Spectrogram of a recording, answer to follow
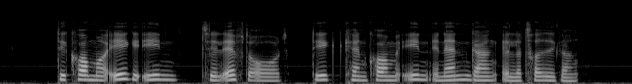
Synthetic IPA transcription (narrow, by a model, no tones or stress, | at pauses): d̥e̝kʰɒ̽mɐʔe̝ɡ̥əʔe̝n̰t͡sʰe̝lʔefd̥ɐɒ̰ːð̩ˠd̥e̝kʰænkʰɒ̽məʔe̝n̰e̝nænn̩ɡ̥ɑ̈ŋ̰elɐt͡sʰʁɛð̞ˠjəɡ̥ɑ̈ŋ̰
